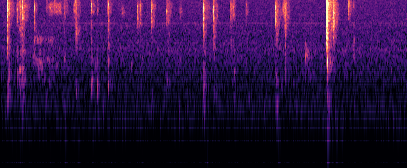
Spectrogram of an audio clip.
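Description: Keys clack on a computer keyboard as a password is entered at a sudo prompt, a quiet run of scattered single keystrokes with uneven pauses and one sharper tap near the end.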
